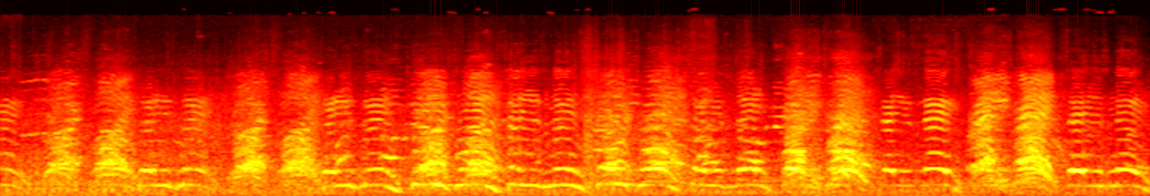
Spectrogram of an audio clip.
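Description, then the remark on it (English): A large crowd of demonstrators marching toward Sandtown in Baltimore chants Gray's name in unison. Loud voices repeat the short name in a steady rhythm, each shout rising and falling with brief gaps between repetitions. “As the demonstrators approached Sandtown, the neighborhood Gray grew up in, his name rang through the streets.”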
